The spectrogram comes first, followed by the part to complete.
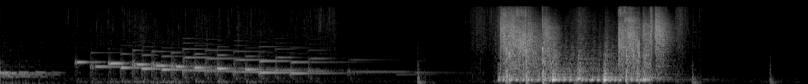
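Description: A short run of musical notes stepping down in pitch, then about two seconds of rapid, loud popping as bubble wrap is stepped on and its bubbles burst in a quick crackling run.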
